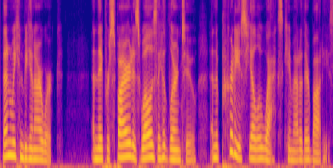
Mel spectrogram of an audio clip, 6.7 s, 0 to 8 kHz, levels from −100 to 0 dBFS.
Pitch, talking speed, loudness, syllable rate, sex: 190 Hz, 235 wpm, -18 LUFS, 5.8 syllables/s, female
